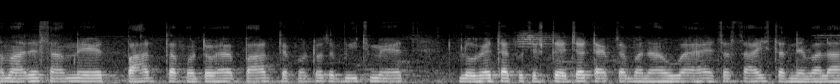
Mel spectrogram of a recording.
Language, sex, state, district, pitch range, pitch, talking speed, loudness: Hindi, male, Odisha, Khordha, 140-145 Hz, 140 Hz, 185 wpm, -18 LUFS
